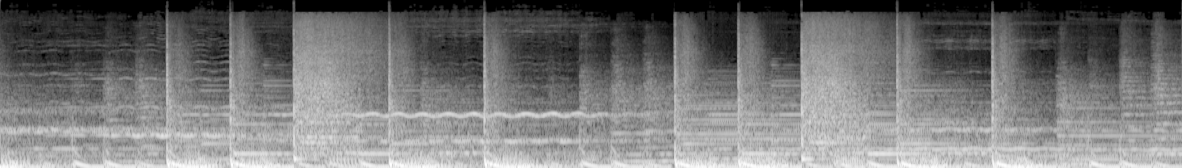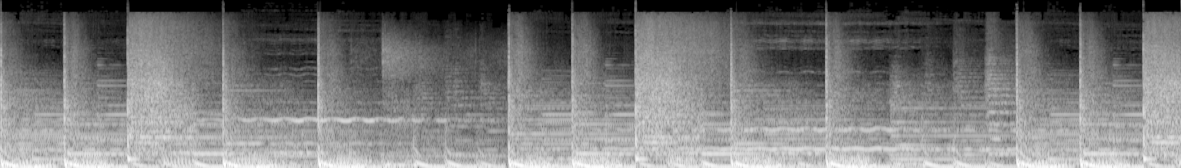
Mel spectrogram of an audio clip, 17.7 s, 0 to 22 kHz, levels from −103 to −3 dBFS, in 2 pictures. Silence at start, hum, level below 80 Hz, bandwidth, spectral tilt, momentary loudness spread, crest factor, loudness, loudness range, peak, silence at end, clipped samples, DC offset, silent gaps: 0 s; none; -14 dBFS; 14 kHz; -6.5 dB/octave; 6 LU; 12 dB; -14 LUFS; 1 LU; 0 dBFS; 0 s; under 0.1%; under 0.1%; none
